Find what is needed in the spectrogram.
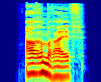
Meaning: bangle, armlet (rigid bracelet)
- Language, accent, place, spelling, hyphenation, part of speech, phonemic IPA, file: German, Germany, Berlin, Armreif, Arm‧reif, noun, /ˈaʁmˌʁaɪ̯f/, De-Armreif.ogg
